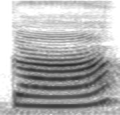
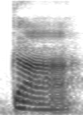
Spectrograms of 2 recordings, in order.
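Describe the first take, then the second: First: The syllable is said on a high tone. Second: The syllable is said on a level mid tone. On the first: "A high tone would be" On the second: "With a midtone"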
